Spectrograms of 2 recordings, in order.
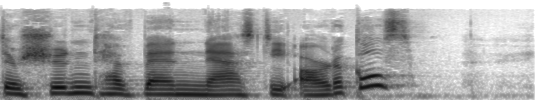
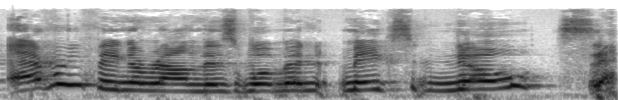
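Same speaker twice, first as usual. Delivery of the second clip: incredulous; 8 semitones higher, slower than usual. Real, not acted. Incredulous over her gaffe.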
